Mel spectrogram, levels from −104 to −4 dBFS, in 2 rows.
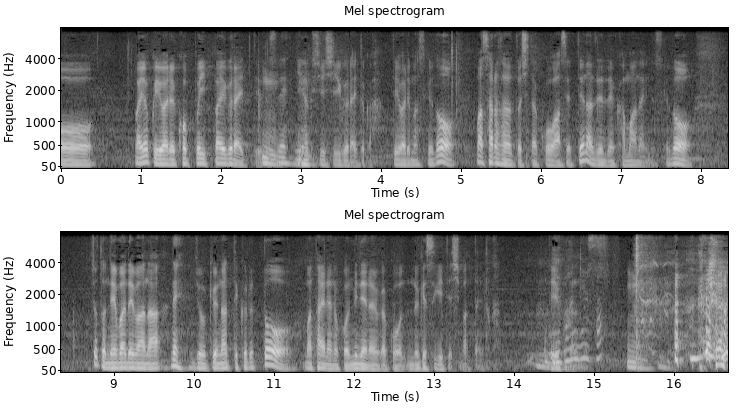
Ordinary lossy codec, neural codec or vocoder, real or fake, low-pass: none; none; real; 7.2 kHz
